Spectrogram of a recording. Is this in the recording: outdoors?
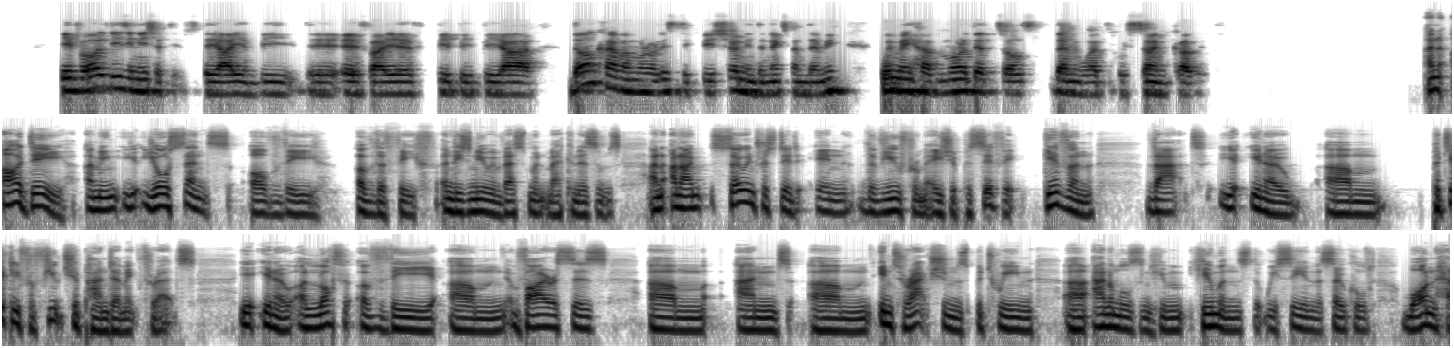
no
